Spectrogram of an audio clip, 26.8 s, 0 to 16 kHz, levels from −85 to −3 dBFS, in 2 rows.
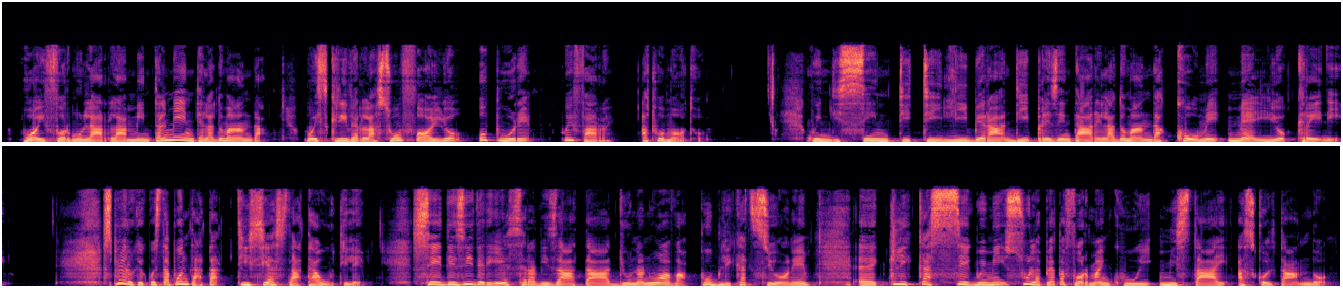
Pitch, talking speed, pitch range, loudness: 200 Hz, 115 wpm, 175-235 Hz, -19 LUFS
